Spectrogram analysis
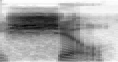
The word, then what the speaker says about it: she'll: seven eight and nine you can be more lazy instead of she'll she'll be here you can say shill she'll be here she'll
